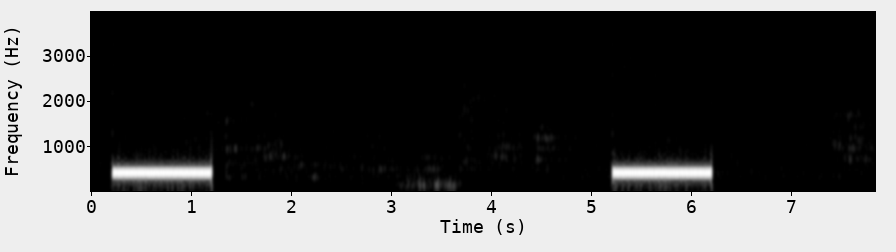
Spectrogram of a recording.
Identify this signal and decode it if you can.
Ringback tone (Europe, 425 Hz), with speech.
